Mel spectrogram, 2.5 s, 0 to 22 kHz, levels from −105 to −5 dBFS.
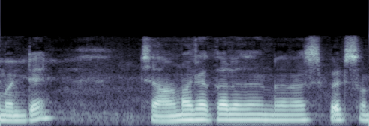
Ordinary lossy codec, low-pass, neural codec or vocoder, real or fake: none; none; codec, 16 kHz, 2 kbps, FunCodec, trained on LibriTTS, 25 frames a second; fake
